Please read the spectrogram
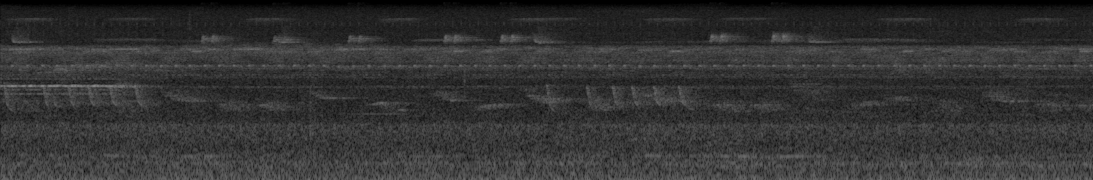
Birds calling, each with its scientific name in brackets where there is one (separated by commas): White-winged Becard (Pachyramphus polychopterus), Gray-fronted Dove (Leptotila rufaxilla)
